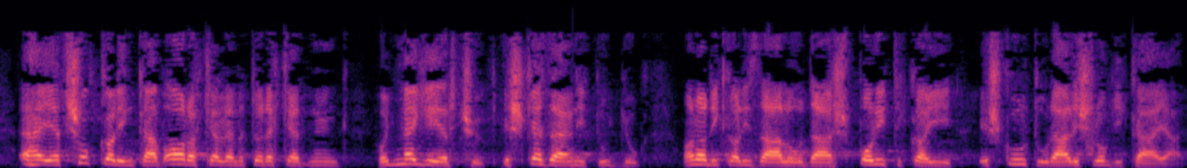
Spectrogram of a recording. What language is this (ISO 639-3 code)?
hun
